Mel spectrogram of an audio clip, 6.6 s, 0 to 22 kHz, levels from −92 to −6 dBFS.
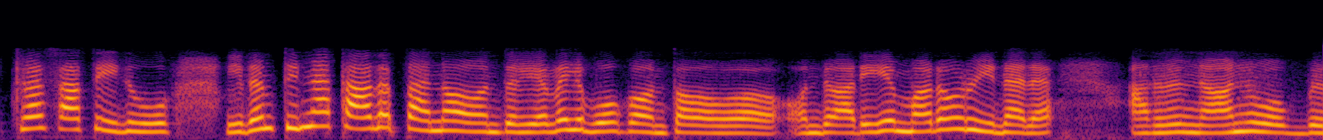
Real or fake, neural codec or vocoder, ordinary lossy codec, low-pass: fake; codec, 16 kHz, 0.5 kbps, FunCodec, trained on Chinese and English, 25 frames a second; MP3, 48 kbps; 5.4 kHz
